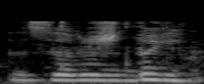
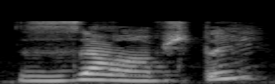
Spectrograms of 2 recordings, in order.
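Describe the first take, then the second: First: «завжди» з наголосом на «ди» — завжДИ; скажи «завжди» як завжДИ; second stress variant. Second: «Завжди» з наголосом на «За» — ЗАвжди; скажи «Завжди» як ЗАвжди; first stress variant. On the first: (подвійний наголос: другий варіант) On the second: (подвійний наголос: перший варіант) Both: Shown as a demonstration. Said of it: "Подвійний наголос".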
